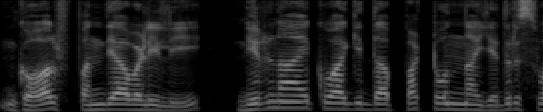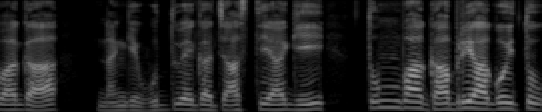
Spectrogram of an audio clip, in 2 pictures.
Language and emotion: Kannada, fearful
